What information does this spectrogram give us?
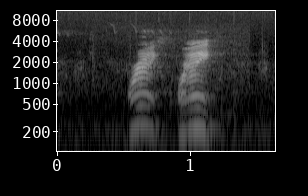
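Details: Ducks on a farm pond: two loud, nasal quacks in quick succession, each with a rising-then-falling harmonic arc, over a quiet background.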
